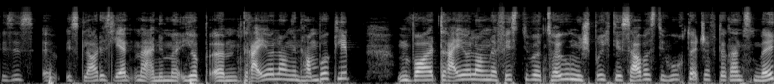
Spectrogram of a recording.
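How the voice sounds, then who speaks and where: With fairly even intonation, a woman talks at a very fast pace and a medium pitch. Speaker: local party official. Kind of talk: casual panel discussion. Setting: voice chat online.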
